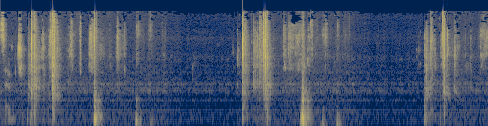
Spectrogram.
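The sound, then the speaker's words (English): Tarot cards are shuffled and drawn in three bursts of crisp riffling, flicking and slapping, with quiet pauses between the bursts. “So let me go ahead and get the cards drawn for you.”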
